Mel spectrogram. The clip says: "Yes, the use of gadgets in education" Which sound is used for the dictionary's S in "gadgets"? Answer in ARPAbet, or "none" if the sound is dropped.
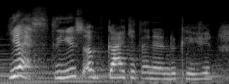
none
